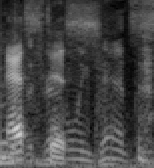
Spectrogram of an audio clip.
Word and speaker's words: Estes: Like suck these I don't pronounce rockets. it that way. It's Estes.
